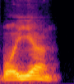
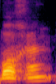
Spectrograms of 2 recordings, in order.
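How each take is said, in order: First: The middle consonant sounds like a 'y'. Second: The middle consonant sounds like an 'h'. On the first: The J is read as an I. "lo pronunciaban como I" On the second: The J is read as an H sound. "otros pronunciaban Bojan y le han puesto la H"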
